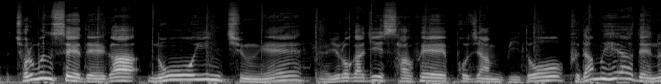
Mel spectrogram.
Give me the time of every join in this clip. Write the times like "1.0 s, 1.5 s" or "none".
1.4 s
